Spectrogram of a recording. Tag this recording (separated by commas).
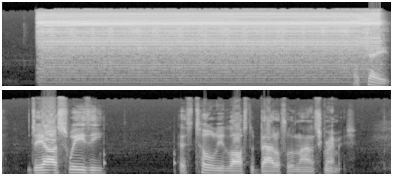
Electric toothbrush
